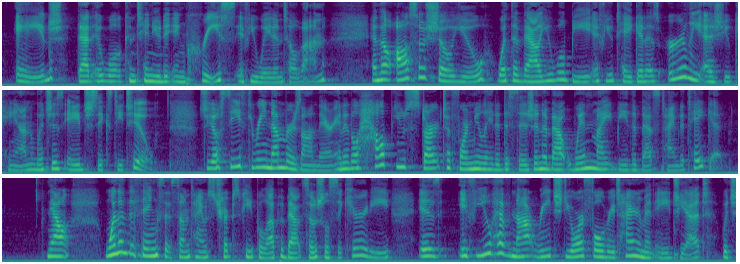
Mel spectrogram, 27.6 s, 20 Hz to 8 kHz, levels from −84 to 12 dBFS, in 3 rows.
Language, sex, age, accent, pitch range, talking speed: English, female, 30-49, American, 195-255 Hz, 185 wpm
